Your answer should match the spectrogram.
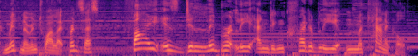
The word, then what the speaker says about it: Fi: that to mean that f I must be pronounced Fae because they can't understand how Japanese spelling works and again you're objectively wrong its Phi that's the only option end of discussion semantics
